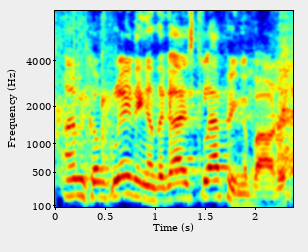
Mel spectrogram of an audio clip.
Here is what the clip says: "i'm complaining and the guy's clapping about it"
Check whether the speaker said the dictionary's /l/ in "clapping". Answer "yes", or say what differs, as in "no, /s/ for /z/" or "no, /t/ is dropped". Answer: yes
